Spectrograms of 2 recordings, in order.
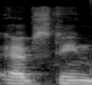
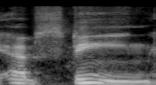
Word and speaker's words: Epstein: But then I heard one of the victims say Epstein. And so I'm like, okay. Rhymes with spleen.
